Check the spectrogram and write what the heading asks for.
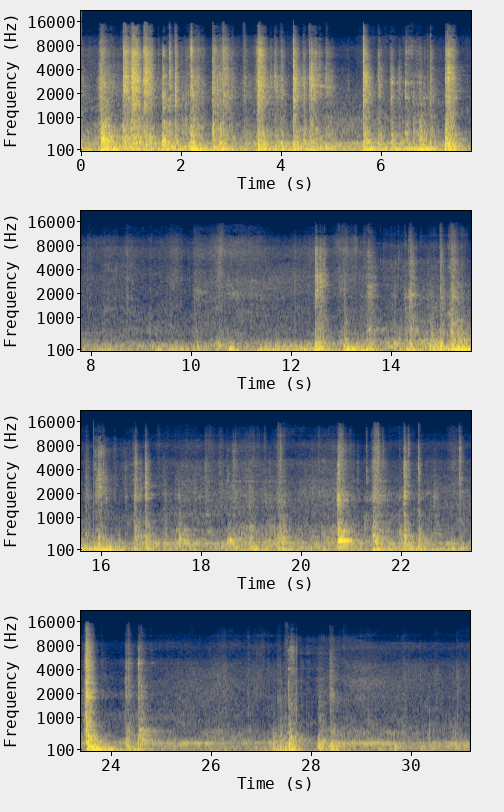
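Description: Clanks and thumps of a heavy steel filing cabinet being shoved, rocked and tugged at by hand, its drawers stuck and not coming out. A dense run of metal knocks in the first several seconds gives way to scattered single thuds.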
